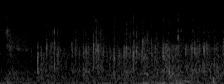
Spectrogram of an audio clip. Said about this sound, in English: Come on down, please. Big round of applause for our volunteer.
